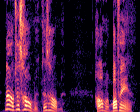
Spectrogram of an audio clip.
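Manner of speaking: ordinary talk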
